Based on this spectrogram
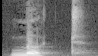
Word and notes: mört: [mör_t:]

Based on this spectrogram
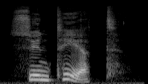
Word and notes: syntet-: [²synt'e:t-]

